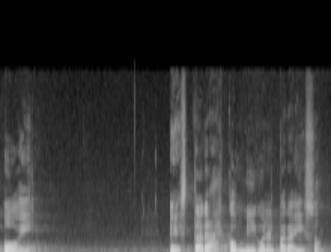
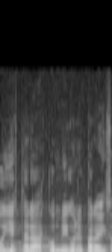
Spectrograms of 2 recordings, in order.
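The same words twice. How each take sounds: First: There is a pause right after hoy. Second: It runs on with no pause after hoy. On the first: Today belongs with the act of saying. "donde yo ponga una... haga la detención, cámbiala" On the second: Today belongs with being in paradise. "Así de corrido nomás"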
